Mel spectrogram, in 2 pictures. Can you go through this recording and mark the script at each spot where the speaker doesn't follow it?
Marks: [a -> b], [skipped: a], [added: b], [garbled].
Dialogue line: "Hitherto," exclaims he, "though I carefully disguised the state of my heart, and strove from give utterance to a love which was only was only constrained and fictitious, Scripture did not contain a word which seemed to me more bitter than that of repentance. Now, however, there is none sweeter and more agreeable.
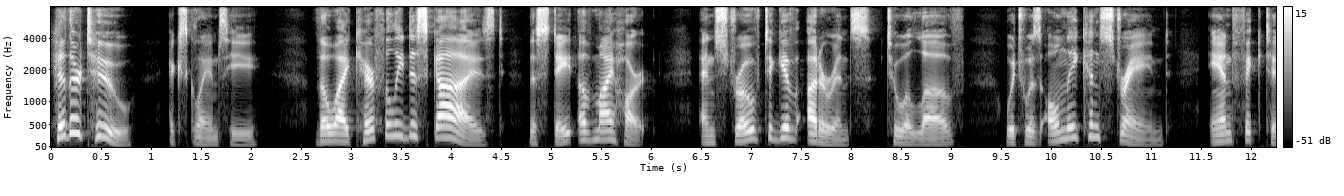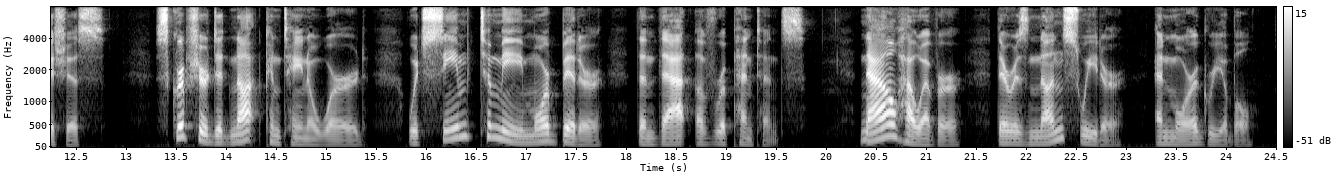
"Hitherto," exclaims he, "though I carefully disguised the state of my heart, and strove [from -> to] give utterance to a love which was only [skipped: was only] constrained and fictitious, Scripture did not contain a word which seemed to me more bitter than that of repentance. Now, however, there is none sweeter and more agreeable.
